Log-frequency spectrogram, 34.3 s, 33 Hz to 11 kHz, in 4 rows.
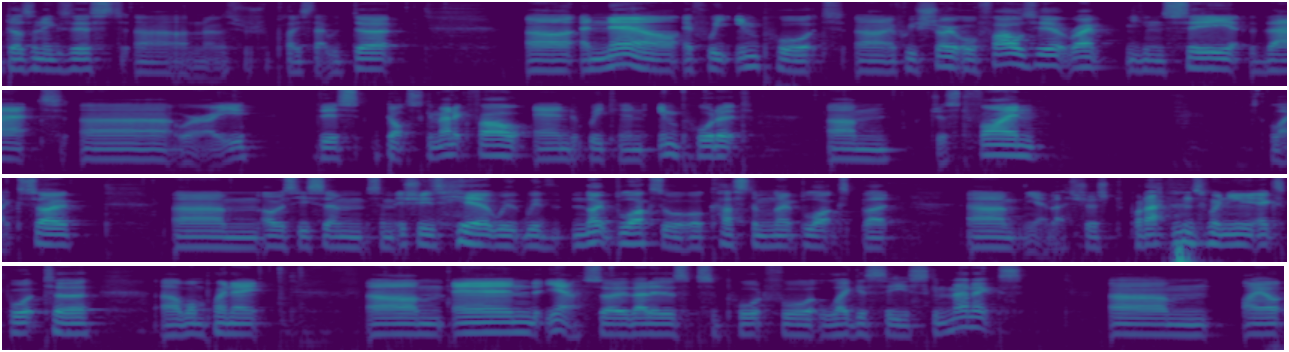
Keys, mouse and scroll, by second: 0.6 click, 1.6 click, 2.5 click, 13.0 ctrl+v, 13.4 ctrl+click, 13.5-14.1 ctrl+scroll up 1, 14.1 ctrl+click, 14.7-15.6 ctrl+scroll up 1, 16.2-17.2 ctrl+scroll down 1, 19.1-19.7 scroll up 1, 19.7-20.4 scroll down 1, 21.1 ctrl+click, 22.0 scroll up 1, 22.9-23.2 scroll down 1, 27.4 BackSpace, 28.1 right click, 28.5 click, 29.9 ctrl+click, 30.1-31.4 scroll up 1.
